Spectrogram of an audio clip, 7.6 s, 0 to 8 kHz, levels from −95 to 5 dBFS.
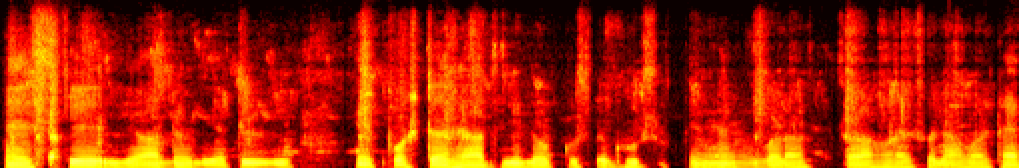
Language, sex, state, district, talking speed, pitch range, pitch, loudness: Hindi, male, Jharkhand, Sahebganj, 100 wpm, 100-105 Hz, 100 Hz, -19 LUFS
